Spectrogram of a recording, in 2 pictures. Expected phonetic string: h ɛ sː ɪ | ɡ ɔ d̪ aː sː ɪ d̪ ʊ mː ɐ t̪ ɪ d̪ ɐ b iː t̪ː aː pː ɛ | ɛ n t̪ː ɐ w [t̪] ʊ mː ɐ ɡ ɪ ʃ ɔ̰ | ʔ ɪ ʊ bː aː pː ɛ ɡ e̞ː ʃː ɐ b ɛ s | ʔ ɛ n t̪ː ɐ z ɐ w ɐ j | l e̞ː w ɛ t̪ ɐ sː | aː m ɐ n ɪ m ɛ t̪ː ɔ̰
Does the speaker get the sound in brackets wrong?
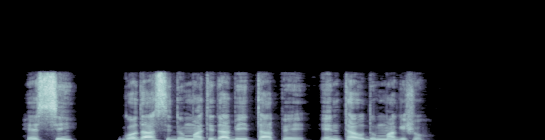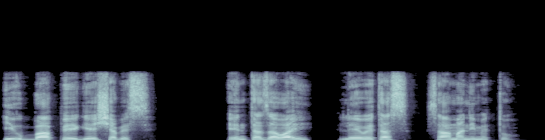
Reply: yes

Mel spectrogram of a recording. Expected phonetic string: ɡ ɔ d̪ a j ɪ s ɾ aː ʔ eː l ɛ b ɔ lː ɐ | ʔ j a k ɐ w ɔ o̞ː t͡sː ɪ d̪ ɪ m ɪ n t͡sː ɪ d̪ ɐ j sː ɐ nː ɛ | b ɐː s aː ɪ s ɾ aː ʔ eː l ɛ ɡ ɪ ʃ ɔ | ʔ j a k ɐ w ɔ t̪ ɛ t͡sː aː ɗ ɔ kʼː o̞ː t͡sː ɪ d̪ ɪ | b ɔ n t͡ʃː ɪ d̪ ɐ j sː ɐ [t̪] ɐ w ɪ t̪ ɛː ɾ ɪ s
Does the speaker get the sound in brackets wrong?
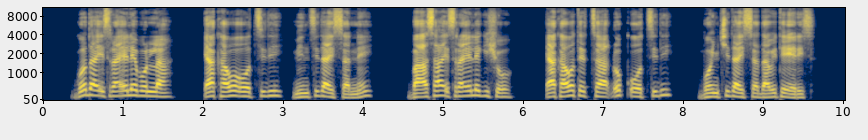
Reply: yes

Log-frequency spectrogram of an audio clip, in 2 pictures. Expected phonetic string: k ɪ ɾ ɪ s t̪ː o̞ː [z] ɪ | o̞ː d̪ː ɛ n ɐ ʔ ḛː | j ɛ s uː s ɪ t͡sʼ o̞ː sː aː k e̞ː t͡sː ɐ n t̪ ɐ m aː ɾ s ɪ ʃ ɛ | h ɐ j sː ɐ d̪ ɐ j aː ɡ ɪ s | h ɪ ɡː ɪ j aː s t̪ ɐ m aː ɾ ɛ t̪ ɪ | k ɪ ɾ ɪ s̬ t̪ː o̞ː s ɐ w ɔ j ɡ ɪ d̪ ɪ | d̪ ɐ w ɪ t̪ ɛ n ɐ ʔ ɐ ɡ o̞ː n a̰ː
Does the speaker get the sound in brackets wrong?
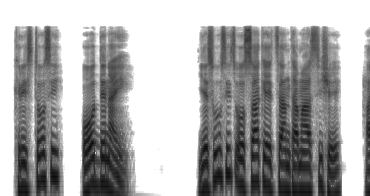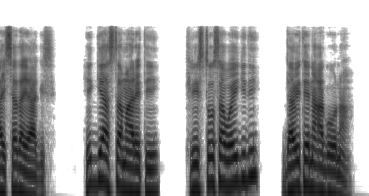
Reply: yes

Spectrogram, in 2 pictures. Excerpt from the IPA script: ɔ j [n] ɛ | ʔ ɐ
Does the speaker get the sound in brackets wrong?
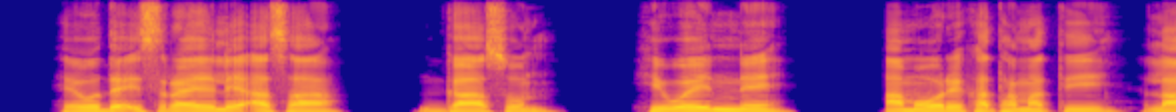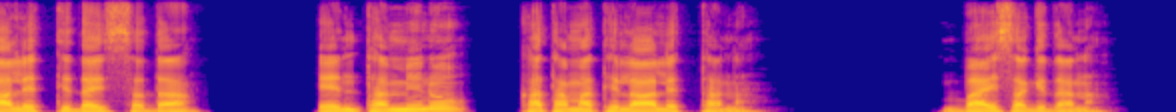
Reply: yes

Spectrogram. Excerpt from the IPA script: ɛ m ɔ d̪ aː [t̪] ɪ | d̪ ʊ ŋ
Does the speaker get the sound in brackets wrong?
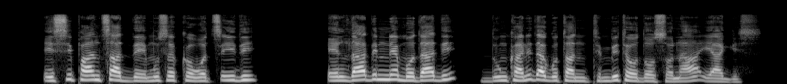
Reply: yes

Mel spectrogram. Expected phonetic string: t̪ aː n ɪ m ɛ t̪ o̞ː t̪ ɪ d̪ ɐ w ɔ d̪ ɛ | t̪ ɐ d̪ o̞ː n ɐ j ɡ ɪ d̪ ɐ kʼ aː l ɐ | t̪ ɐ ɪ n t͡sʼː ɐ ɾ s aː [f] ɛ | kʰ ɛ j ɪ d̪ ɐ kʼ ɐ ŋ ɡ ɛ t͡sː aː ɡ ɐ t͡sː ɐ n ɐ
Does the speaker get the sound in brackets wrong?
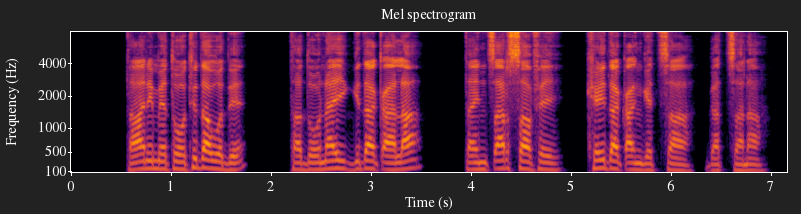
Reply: no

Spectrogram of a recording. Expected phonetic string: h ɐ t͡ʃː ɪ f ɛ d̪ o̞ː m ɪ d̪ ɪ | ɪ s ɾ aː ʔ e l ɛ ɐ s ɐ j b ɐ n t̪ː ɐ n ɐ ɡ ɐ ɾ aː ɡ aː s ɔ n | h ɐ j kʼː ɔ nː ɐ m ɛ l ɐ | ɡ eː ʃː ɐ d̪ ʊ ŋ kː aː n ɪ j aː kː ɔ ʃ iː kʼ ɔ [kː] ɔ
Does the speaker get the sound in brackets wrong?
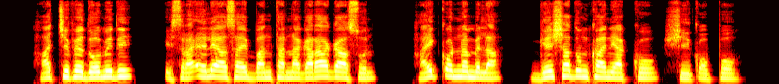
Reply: yes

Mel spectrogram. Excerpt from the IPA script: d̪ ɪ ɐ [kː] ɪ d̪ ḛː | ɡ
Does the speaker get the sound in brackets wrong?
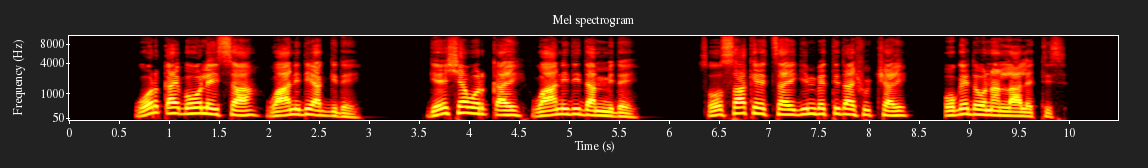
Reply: yes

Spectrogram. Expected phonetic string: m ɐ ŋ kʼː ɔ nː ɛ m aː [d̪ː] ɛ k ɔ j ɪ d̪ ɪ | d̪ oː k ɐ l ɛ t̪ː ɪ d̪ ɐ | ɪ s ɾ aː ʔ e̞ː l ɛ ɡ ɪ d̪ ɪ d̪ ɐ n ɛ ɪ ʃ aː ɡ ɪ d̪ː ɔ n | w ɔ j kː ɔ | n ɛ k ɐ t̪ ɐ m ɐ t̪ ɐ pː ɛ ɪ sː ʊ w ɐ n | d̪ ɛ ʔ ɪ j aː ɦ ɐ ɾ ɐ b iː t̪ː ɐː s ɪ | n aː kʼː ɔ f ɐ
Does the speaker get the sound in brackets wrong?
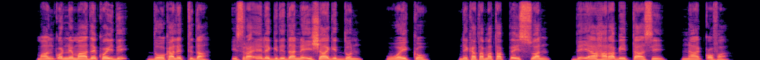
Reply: yes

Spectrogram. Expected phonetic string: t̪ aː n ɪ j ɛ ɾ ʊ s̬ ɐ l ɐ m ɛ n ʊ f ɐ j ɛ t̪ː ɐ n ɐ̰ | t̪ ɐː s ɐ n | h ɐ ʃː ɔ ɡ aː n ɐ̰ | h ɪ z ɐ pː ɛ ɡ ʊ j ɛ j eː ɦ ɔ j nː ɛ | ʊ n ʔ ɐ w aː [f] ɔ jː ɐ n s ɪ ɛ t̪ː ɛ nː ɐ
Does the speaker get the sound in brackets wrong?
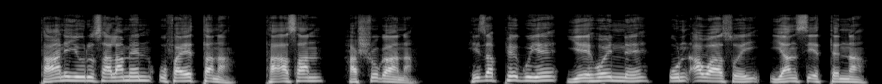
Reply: yes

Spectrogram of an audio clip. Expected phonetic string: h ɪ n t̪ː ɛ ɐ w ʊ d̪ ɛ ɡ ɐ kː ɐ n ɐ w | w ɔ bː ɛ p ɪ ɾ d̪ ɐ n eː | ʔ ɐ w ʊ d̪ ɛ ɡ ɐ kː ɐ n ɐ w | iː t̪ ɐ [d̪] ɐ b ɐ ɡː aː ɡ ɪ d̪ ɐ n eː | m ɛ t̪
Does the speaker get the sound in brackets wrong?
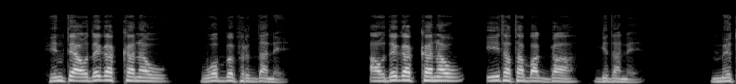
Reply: yes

